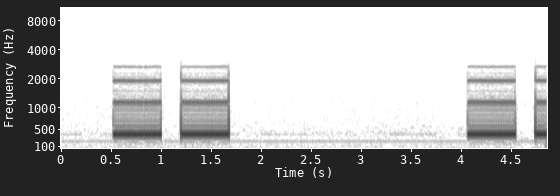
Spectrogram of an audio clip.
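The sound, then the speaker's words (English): A telephone rings on a company's office extension in a loud, buzzing double pattern: two rings close together, a pause, then another ring and the start of a fourth, steady and alone. “Extension 319. The phone's ringing.”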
